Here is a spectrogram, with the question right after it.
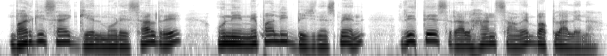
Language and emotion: Santali, neutral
